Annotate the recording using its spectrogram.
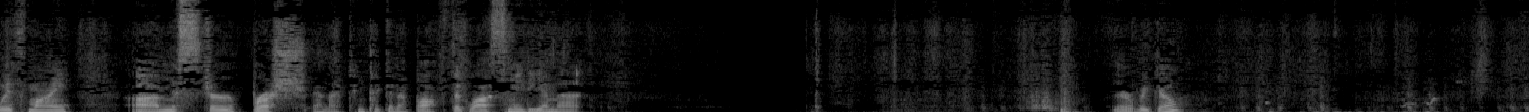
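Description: A cloth wipes softly across a smooth surface.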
